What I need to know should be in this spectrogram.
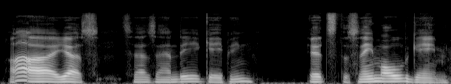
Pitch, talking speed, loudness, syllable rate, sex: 120 Hz, 135 wpm, -18 LUFS, 3.4 syllables/s, male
